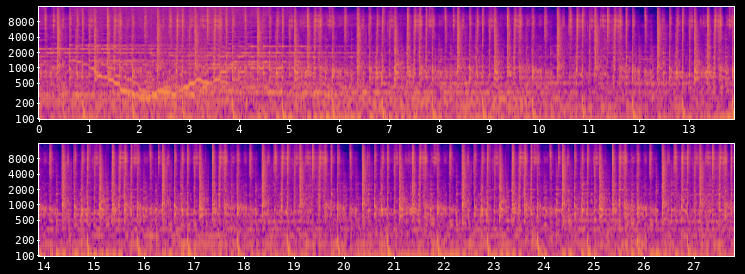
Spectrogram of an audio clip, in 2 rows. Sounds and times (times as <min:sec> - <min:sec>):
Drum and bass: 0:00.0 - 0:27.8.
